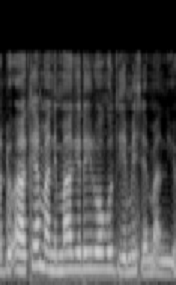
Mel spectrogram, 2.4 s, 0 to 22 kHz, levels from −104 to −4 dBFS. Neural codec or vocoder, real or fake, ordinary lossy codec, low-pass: none; real; none; 9.9 kHz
